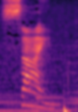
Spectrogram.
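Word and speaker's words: sign: देखिए रूल्स क्या है जी इज साइलेंट before A okay जब भी बिफोर एन आएगा जी तो वो क्या रहेगा साइलेंट रहेगा जैसे साइन देखिए जी क्या है साइलेंट है डिजाइन ये क्या है इसमें भी जी साइलेंट है नेक्स्ट है नारने इसमें क्या है जी साइलेंट है क्योंकि ये एन के पहले आया हुआ है यहां भी देखिए क्या है असाइन साइन में भी एन के पहले है तो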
